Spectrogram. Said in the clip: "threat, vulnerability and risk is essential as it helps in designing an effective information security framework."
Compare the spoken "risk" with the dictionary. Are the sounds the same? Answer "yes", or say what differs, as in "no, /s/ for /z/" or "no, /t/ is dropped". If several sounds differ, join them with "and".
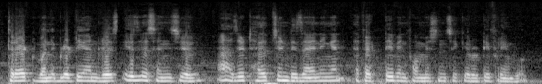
no, /k/ is dropped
